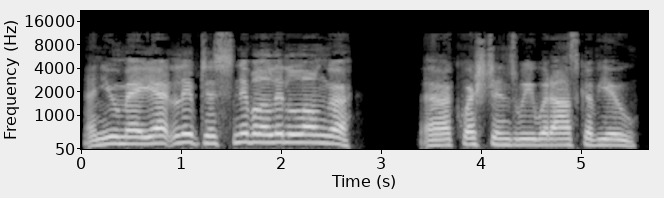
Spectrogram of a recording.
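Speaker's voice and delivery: war leader's booming threat; bellow. A narrator's reading. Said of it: "the war leader bellowed".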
